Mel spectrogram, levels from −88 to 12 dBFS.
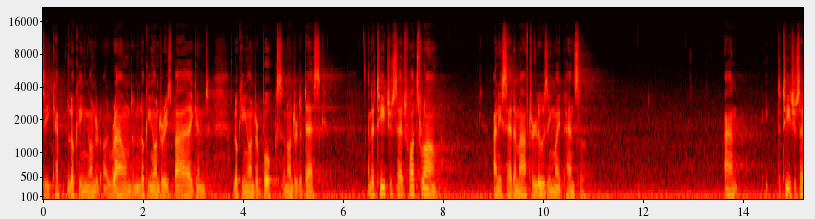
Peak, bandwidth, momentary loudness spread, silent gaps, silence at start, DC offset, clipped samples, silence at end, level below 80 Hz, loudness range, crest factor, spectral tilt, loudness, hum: -8 dBFS; 16 kHz; 20 LU; none; 0 s; under 0.1%; under 0.1%; 0 s; -60 dBFS; 9 LU; 22 dB; -5 dB/octave; -28 LUFS; none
